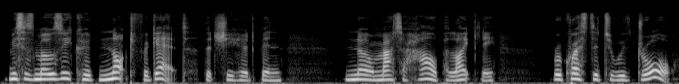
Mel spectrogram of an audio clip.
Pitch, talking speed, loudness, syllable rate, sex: 220 Hz, 140 wpm, -19 LUFS, 3.8 syllables/s, female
